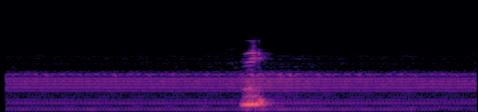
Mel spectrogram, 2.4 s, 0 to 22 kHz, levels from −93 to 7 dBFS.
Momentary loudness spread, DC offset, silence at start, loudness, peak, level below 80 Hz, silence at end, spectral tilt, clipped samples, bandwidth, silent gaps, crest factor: 20 LU; under 0.1%; 0.05 s; -38 LUFS; -22 dBFS; -86 dBFS; 0 s; -3.5 dB/octave; under 0.1%; 5.2 kHz; none; 22 dB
